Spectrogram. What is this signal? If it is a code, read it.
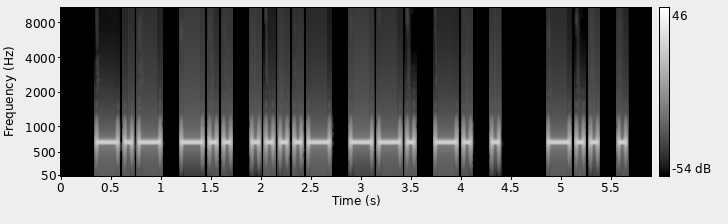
Morse code, heard as a keyed tone, about 17 wpm, 700 Hz. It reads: KD4GNE DE
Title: USA Callsign DE Callsign 17wpm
